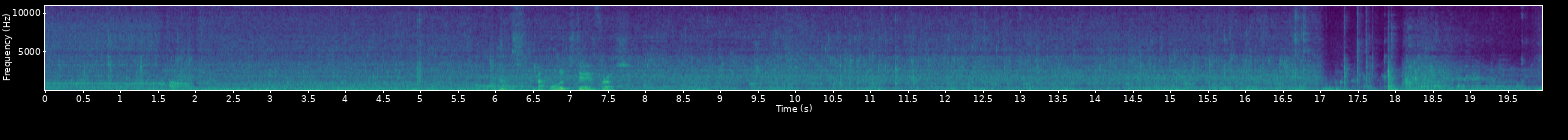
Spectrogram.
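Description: A washing machine button clicks.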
